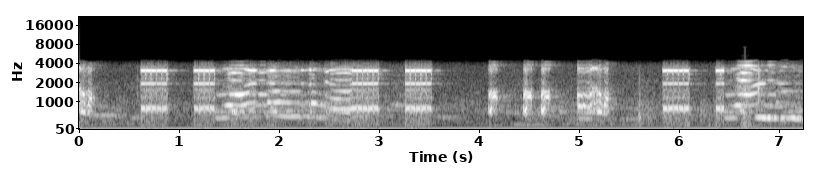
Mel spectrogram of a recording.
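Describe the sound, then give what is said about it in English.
A telephone rings in a series of short, bright electronic bursts with brief pauses between them, fairly loud, with a thin, tinny quality. “Let me phone up. Me call my mother.”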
